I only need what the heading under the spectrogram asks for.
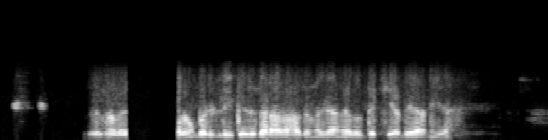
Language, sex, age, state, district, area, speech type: Dogri, male, 30-45, Jammu and Kashmir, Reasi, rural, conversation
